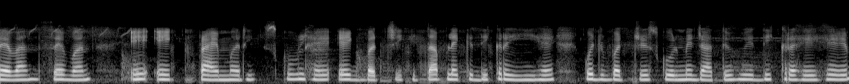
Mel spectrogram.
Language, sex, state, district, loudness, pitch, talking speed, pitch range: Hindi, female, Chhattisgarh, Sukma, -17 LUFS, 220 Hz, 170 wpm, 215-230 Hz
